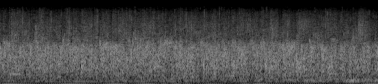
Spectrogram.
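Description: An audience in Assemini at an awards ceremony applauds in a dense, continuous wash of clapping, steady and full throughout with no pauses.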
